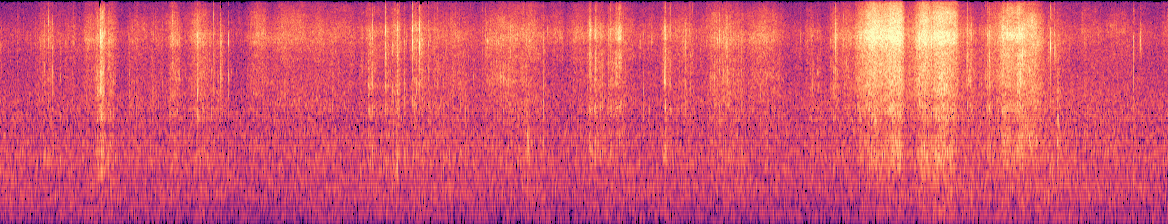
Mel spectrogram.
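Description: Steady rain pattern under crisp rustling and crinkling of a nylon dry bag and rain poncho as they are handled, the rustling loudest in a burst about nine seconds in.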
